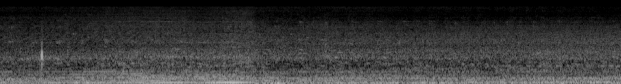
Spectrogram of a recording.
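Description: A motor vehicle's engine running close by in street traffic, getting louder and peaking about two seconds in, then falling away, with a low hum under the rest. One short sharp click about half a second in.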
